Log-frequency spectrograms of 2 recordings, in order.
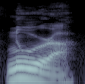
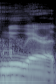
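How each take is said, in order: First: The two words are merged into one word. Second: The name is said as two separate words. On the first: The speaker calls it wrong. "I've been saying that wrong the whole time. I said Nura" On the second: The speaker calls it right. "It's New Era"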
